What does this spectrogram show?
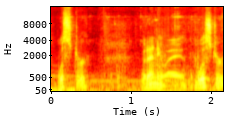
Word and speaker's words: Worcester: in well if you come from Boston it's pronounced Worcester but anyway wer V Georgia which was a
